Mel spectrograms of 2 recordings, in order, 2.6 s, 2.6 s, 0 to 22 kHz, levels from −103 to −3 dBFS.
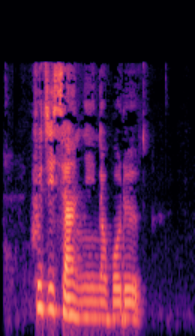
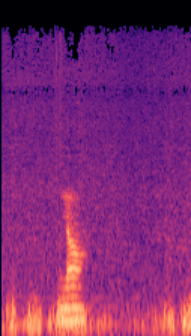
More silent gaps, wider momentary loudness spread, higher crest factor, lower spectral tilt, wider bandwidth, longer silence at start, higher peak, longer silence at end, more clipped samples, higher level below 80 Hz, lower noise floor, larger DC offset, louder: neither; second, 14 LU vs 25 LU; about the same, 22 dB vs 20 dB; second, -3 dB/octave vs -8 dB/octave; second, 11.5 kHz vs 16 kHz; first, 0.45 s vs 0 s; about the same, -4 dBFS vs -2 dBFS; first, 0.75 s vs 0 s; neither; second, -68 dBFS vs -36 dBFS; first, -71 dBFS vs -41 dBFS; neither; second, -24 LUFS vs -21 LUFS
